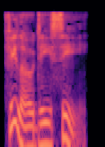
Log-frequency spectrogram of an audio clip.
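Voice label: "felo-de-se", British English, dictionary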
